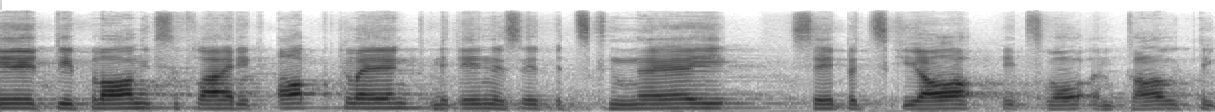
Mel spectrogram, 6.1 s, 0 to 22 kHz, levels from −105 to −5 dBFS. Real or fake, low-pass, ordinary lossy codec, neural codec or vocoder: fake; 14.4 kHz; none; codec, 32 kHz, 1.9 kbps, SNAC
